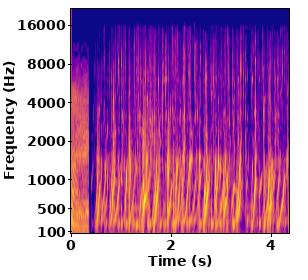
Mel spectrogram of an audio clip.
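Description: Water bubbling: a quick, uneven string of short rising plops, several a second, starting abruptly just after the start.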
